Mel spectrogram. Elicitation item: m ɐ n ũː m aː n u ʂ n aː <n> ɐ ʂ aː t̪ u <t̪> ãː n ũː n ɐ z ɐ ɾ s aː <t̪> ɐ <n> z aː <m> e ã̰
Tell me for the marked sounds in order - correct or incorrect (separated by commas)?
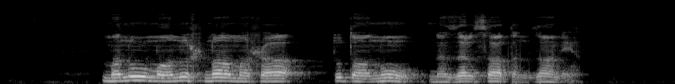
incorrect, correct, correct, correct, incorrect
